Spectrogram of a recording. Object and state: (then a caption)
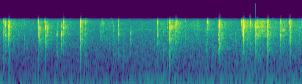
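Plastic-wrapped sponge packet crinkled. A plastic-wrapped makeup sponge pack on a paper card is handled as fingertips rub and crinkle the plastic film, then the packet is lifted. Sharp, bright crackles come in uneven clusters over a faint low hum, with the loudest snaps near the end.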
